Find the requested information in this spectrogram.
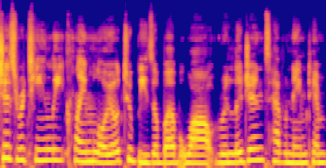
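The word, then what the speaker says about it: Beelzebub: and the element of water next one is bezel bub bezel bub b-e-e-l z-e-b-u-b yeah is that how you say it yeah bizaba bezel bub is chief of staff of hell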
